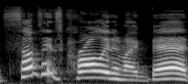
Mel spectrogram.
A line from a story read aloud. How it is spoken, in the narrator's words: he yelled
